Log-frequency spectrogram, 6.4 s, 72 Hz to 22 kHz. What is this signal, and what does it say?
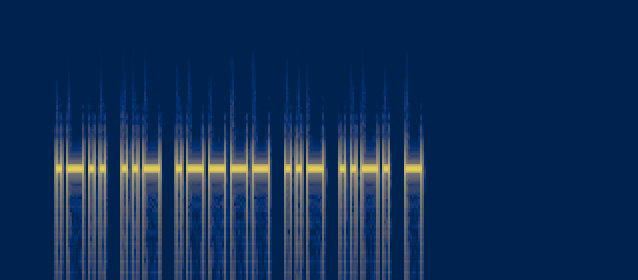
Morse code, heard as a keyed tone, about 22 wpm, 700 Hz. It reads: LU1UFT
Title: DXCC-100 Call Signs - 6 Characters - Repeated 2x - 22wpm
